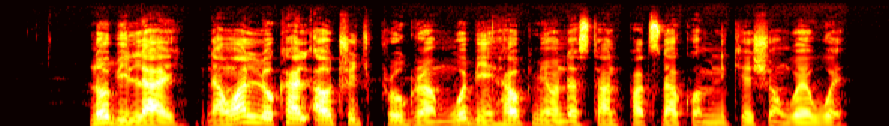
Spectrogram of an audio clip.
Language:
Nigerian Pidgin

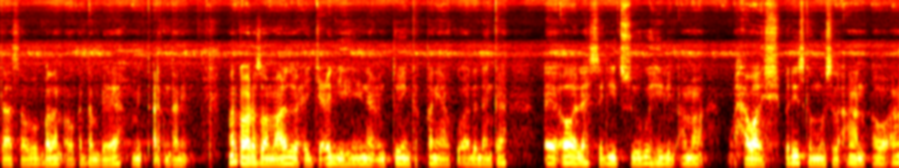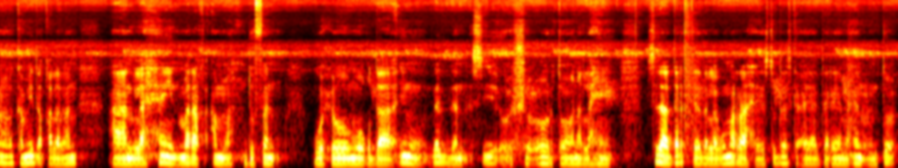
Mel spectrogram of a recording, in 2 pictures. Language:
Somali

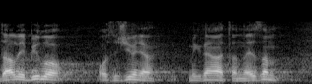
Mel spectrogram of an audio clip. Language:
Croatian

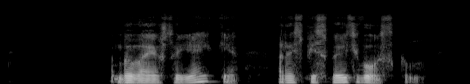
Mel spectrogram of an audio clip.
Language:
Belarusian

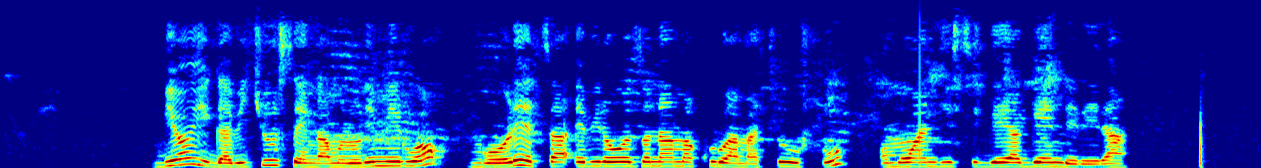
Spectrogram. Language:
Ganda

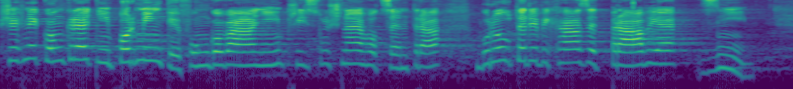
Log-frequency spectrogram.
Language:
Czech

